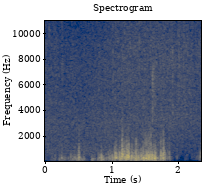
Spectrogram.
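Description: Wind buffeting the microphone, a gusty rumble that builds to its loudest about a second in and drops away just before the end.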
